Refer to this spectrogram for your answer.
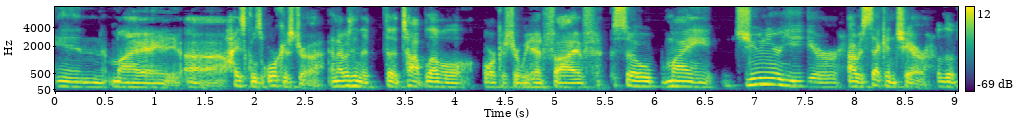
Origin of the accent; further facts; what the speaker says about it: Hawaii, United States; I grew up in Hawaii. Growing up there was really cool.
